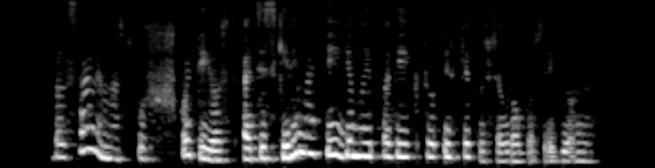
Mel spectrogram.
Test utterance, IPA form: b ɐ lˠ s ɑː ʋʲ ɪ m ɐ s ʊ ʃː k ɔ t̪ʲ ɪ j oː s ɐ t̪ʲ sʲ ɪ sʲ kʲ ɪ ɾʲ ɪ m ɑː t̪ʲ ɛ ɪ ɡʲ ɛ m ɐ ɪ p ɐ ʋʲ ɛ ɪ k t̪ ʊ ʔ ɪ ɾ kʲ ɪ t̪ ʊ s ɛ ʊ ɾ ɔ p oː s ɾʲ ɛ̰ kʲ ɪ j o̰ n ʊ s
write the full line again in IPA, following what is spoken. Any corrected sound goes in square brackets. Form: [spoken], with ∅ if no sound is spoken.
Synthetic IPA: b ɐ lˠ s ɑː ʋʲ ɪ m ɐ s ʊ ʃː k ɔ t̪ʲ ɪ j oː s ɐ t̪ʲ sʲ ɪ sʲ kʲ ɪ ɾʲ ɪ m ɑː t̪ʲ ɛ ɪ ɡʲ ɛ m ɐ ɪ p ɐ ʋʲ ɛ ɪ k t̪ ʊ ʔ ɪ ɾ kʲ ɪ t̪ ʊ s ɛ ʊ ɾ ɔ p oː s ɾʲ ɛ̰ [ɡʲ] ɪ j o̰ n ʊ s

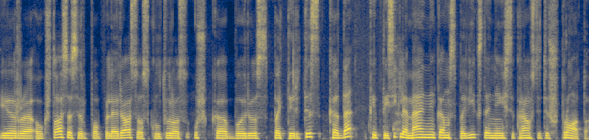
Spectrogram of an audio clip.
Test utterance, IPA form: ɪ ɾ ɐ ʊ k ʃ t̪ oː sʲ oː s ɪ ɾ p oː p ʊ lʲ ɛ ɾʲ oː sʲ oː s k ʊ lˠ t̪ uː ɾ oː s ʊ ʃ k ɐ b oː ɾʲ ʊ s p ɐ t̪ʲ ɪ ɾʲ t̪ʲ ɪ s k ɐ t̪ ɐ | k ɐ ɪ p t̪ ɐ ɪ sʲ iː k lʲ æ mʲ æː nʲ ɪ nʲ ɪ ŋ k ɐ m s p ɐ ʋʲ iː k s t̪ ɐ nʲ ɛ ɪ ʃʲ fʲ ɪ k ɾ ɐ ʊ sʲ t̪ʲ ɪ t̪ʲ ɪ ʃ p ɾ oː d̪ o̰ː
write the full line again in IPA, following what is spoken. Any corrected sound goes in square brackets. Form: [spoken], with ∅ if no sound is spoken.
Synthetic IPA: ɪ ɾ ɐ ʊ k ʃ t̪ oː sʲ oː s ɪ ɾ p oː p ʊ lʲ ɛ ɾʲ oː sʲ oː s k ʊ lˠ t̪ uː ɾ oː s ʊ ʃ k ɐ b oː ɾʲ ʊ s p ɐ t̪ʲ ɪ ɾʲ t̪ʲ ɪ s k ɐ [d̪] ɐ | k ɐ ɪ p t̪ ɐ ɪ sʲ iː k lʲ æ mʲ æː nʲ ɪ nʲ ɪ ŋ k ɐ m s p ɐ ʋʲ iː k s t̪ ɐ nʲ ɛ ɪ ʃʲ [sʲ] ɪ k ɾ ɐ ʊ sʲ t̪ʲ ɪ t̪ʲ ɪ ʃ p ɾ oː [t̪] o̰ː

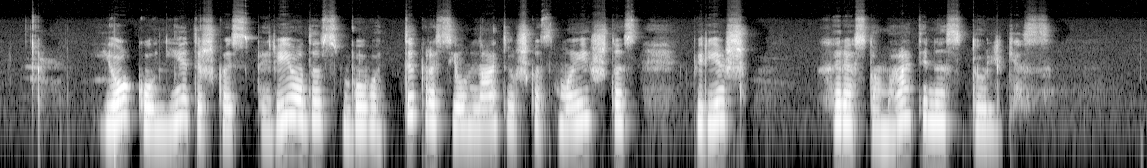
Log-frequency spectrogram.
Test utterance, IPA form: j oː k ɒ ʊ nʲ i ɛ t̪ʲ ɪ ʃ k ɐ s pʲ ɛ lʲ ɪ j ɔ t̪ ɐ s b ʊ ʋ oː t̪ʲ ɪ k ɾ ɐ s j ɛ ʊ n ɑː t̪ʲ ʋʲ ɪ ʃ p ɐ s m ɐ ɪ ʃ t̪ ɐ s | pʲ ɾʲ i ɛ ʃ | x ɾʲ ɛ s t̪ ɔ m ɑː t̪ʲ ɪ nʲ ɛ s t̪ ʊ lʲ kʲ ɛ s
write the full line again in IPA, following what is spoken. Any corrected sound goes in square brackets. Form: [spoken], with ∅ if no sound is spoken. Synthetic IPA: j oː k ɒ ʊ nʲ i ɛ t̪ʲ ɪ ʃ k ɐ s pʲ ɛ [ɾʲ] ɪ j ɔ [d̪] ɐ s b ʊ ʋ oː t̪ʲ ɪ k ɾ ɐ s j ɛ ʊ n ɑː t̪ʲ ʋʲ ɪ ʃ [k] ɐ s m ɐ ɪ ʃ t̪ ɐ s | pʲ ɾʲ i ɛ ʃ | x ɾʲ ɛ s t̪ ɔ m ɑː t̪ʲ ɪ nʲ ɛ s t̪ ʊ lʲ kʲ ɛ s

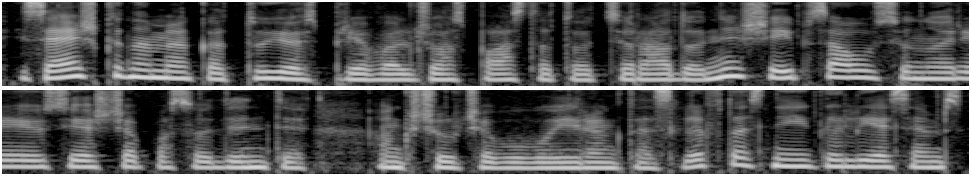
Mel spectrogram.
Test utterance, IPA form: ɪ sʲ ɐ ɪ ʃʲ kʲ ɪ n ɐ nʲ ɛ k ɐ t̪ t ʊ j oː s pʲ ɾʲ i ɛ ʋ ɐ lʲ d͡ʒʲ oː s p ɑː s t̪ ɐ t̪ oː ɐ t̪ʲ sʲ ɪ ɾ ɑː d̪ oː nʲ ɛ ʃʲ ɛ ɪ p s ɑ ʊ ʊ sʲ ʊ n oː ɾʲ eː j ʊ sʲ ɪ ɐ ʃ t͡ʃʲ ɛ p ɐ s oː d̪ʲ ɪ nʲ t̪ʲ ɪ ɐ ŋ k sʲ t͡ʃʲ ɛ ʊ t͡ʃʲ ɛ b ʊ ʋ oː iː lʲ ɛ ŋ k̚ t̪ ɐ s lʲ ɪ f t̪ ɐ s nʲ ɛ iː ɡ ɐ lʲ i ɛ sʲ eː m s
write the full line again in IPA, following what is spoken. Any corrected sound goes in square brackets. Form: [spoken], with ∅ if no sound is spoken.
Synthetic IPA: ɪ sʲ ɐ ɪ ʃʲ kʲ ɪ n ɐ [mʲ] ɛ k ɐ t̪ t ʊ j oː s pʲ ɾʲ i ɛ ʋ ɐ lʲ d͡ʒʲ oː s p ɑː s t̪ ɐ t̪ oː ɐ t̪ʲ sʲ ɪ ɾ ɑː d̪ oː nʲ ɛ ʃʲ ɛ ɪ p s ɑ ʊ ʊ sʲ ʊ n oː ɾʲ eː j ʊ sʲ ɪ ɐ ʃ t͡ʃʲ ɛ p ɐ s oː d̪ʲ ɪ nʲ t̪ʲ ɪ ɐ ŋ k sʲ t͡ʃʲ ɛ ʊ t͡ʃʲ ɛ b ʊ ʋ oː iː [ɾʲ] ɛ ŋ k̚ t̪ ɐ s lʲ ɪ f t̪ ɐ s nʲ ɛ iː ɡ ɐ lʲ i ɛ sʲ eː m s

